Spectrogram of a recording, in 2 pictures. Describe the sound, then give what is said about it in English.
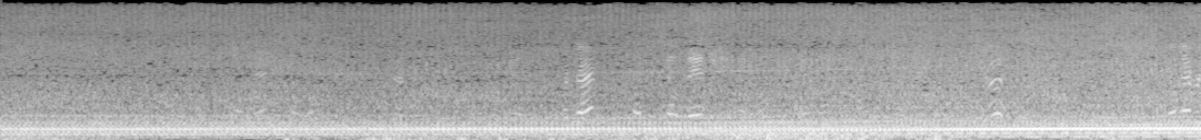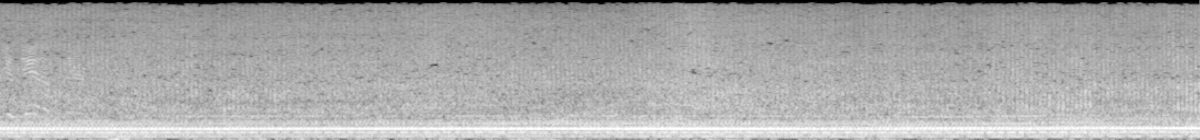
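A small aircraft engine drones steadily at an airport on a hot summer day. The even, buzzing hum runs throughout, its tone rising slightly partway through and then holding. “Let's talk about this with a little of the sound of the Flying W Airport that day.”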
